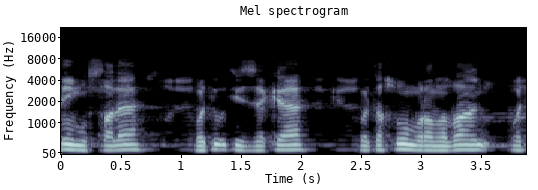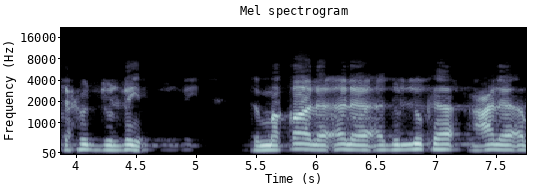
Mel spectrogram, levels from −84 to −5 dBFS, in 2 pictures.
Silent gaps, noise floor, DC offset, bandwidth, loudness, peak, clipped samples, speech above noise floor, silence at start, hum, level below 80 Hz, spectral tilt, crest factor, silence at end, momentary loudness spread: 5.29-5.34 s; -59 dBFS; under 0.1%; 7.6 kHz; -25 LUFS; -10 dBFS; under 0.1%; 34 dB; 0 s; none; under -90 dBFS; -7 dB/octave; 16 dB; 0 s; 10 LU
